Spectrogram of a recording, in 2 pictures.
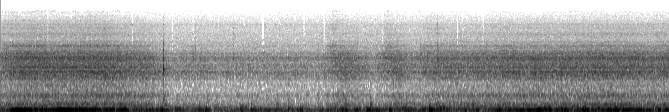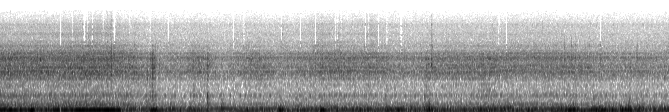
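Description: Jeep engine running while driving an off-road trail, louder for the first few seconds and again from about ten to sixteen seconds in.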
